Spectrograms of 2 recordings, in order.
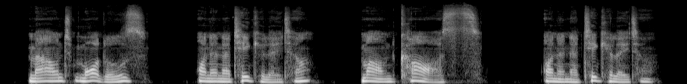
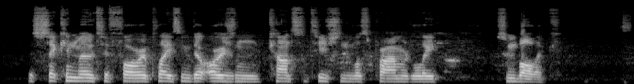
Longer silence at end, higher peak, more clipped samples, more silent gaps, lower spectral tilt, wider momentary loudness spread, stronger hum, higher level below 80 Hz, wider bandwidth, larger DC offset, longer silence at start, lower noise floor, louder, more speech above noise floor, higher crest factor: first, 0.35 s vs 0.05 s; about the same, 0 dBFS vs -2 dBFS; neither; neither; first, -6 dB/octave vs -4 dB/octave; about the same, 10 LU vs 10 LU; neither; first, -54 dBFS vs -64 dBFS; about the same, 16.5 kHz vs 16 kHz; neither; about the same, 0.3 s vs 0.3 s; first, -74 dBFS vs -59 dBFS; about the same, -16 LUFS vs -18 LUFS; first, 59 dB vs 42 dB; about the same, 16 dB vs 18 dB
